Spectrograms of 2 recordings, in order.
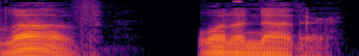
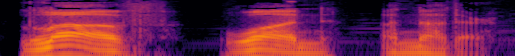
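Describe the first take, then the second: First: It is said with some more strength. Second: It is said with the most strength.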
